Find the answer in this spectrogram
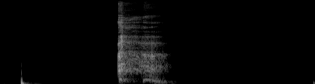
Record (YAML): cough_length: 3.2 s
cough_amplitude: 9761
cough_signal_mean_std_ratio: 0.25
survey_phase: beta (2021-08-13 to 2022-03-07)
age: 45-64
gender: Male
wearing_mask: 'No'
symptom_runny_or_blocked_nose: true
symptom_fatigue: true
symptom_headache: true
symptom_onset: 12 days
smoker_status: Ex-smoker
respiratory_condition_asthma: false
respiratory_condition_other: false
recruitment_source: REACT
submission_delay: 2 days
covid_test_result: Negative
covid_test_method: RT-qPCR
influenza_a_test_result: Negative
influenza_b_test_result: Negative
